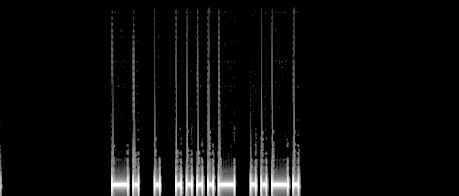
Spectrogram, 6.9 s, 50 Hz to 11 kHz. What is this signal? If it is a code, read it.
Morse code, heard as a keyed tone, about 15 wpm, 700 Hz. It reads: NE4F
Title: USA Call Signs - 4 Characters - Repeated 2x - 15wpm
